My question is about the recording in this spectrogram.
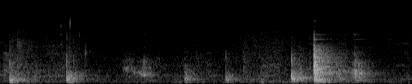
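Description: Glass bottles are picked up and handled, giving several faint clunks and light clinks spaced irregularly, with a brighter glassy knock near the end.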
